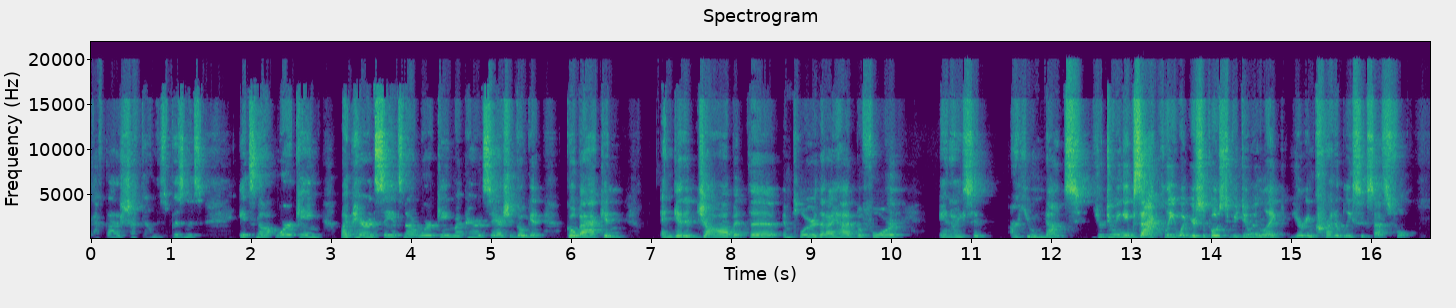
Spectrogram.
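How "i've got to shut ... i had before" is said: put-on distraught, tearful, close to crying. Retelling what a woman in tears told them, imitating someone in tears. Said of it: "she's in tears and she's like".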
